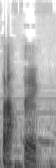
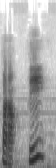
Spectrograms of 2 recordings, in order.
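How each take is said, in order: First: The last syllable has an e vowel. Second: The last syllable has an i vowel. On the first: The speaker calls it wrong. "tidak baku itu praktek" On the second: The speaker calls it right. "kata baku itu praktik"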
